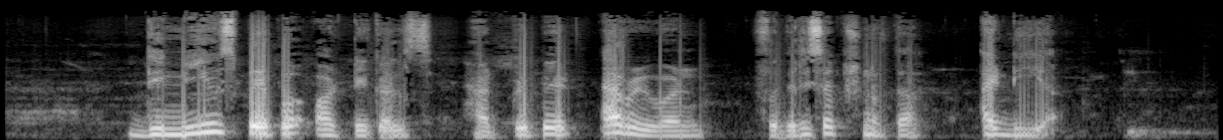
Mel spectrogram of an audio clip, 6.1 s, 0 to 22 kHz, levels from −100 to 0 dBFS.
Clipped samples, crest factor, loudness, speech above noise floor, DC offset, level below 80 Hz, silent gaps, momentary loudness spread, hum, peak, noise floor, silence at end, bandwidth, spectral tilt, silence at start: under 0.1%; 20 dB; -19 LUFS; 34 dB; under 0.1%; -52 dBFS; none; 16 LU; none; 0 dBFS; -52 dBFS; 0.45 s; 16 kHz; -5 dB/octave; 0.65 s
